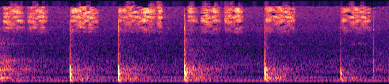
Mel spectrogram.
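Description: Pen strokes on paper while a math answer is written out, a series of five or six short, distinct taps and scratches at a steady pace, close and quiet, with no talk.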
